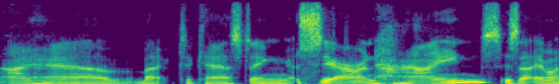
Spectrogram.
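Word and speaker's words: Ciarán: But I'm not sure if it's Ciaran or Karen. It may be Karen. It may be Karen because I may be saying it wrong. It's Ciaran, and there's a hyphen over, not a hyphen, an accent mark over the second A.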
